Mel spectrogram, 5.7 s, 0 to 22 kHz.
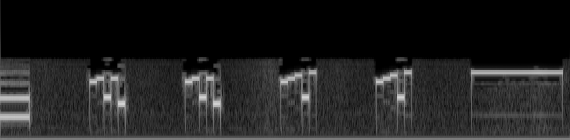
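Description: Five-tone selective call (ZVEI), heard as quick runs of five tones, tones of about 70 ms. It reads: 89391 89391 89033 89033
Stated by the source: ZVEI five-tone call received on an SDR.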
